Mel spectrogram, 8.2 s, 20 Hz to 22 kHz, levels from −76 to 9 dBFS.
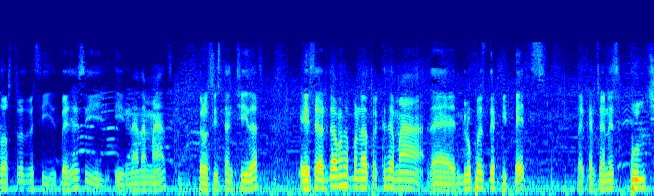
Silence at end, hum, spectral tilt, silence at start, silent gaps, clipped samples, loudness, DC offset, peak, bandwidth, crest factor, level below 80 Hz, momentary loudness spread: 0 s; none; -5.5 dB/octave; 0 s; none; under 0.1%; -26 LUFS; under 0.1%; -8 dBFS; 10.5 kHz; 18 dB; -46 dBFS; 14 LU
